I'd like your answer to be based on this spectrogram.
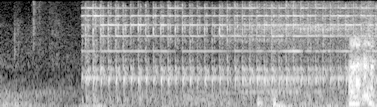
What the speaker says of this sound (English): it's the sound of the alarm clock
